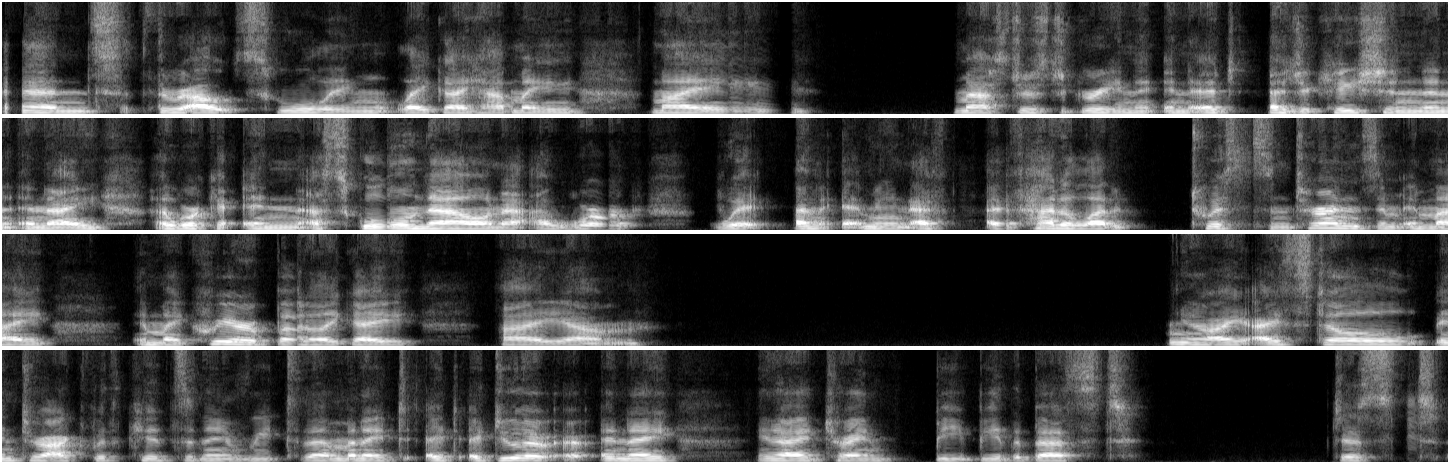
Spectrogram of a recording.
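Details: Adult who stutters, taking part in a stuttering support meeting, with repetitions and filled pauses; stuttering.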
